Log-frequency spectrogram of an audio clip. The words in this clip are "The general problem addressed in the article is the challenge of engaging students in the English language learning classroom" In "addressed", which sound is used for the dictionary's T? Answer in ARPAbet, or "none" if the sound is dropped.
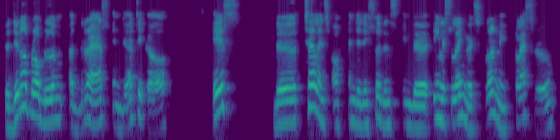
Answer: none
